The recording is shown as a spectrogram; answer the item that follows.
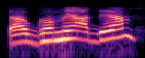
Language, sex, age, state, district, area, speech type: Maithili, female, 45-60, Bihar, Araria, rural, conversation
